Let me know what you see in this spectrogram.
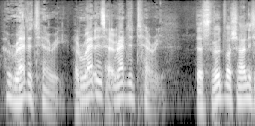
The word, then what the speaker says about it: Hereditary: Hereditary. – Hereditary.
